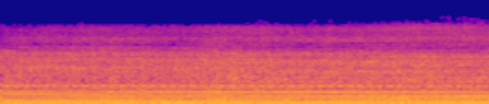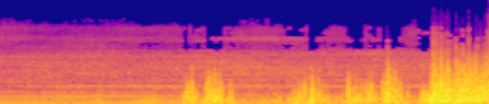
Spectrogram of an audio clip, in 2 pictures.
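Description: Motorboat engine running at a steady, even pitch. From about four and a half seconds in, wind gusts buffet the microphone, and from about six seconds in loud wind noise drowns the engine.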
